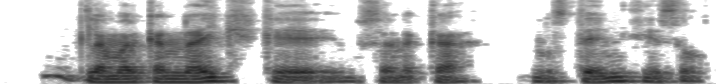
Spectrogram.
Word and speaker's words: Nike: que esa es la la niqu griega No ni que la marca Nike que usan acá los tenis y eso y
